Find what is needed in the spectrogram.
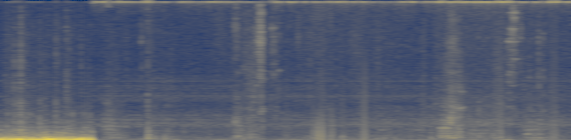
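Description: Car engine and tyre rumble heard from inside the cabin while driving on an unpaved road, cutting off abruptly less than a second in. After that, a quiet room with a few faint knocks and clicks.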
